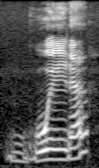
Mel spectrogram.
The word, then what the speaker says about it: güera: When you see these 2 points above the u, you have to pronounce the u even if you see these 2 vowels. Okay, so here we pronounce it like güera y agüita.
